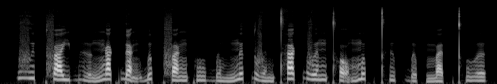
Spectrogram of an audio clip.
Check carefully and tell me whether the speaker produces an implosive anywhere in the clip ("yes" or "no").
yes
